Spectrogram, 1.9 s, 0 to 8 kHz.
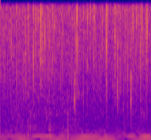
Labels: {"label": "biophony", "recorder": "SoundTrap 500"}
{"label": "biophony, midshipman", "recorder": "SoundTrap 500"}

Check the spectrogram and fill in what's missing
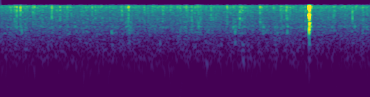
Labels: {"label": "ambient", "recorder": "HydroMoth"}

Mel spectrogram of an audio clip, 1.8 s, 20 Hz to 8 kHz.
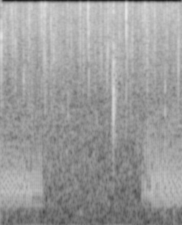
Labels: {"label": "biophony, croak", "recorder": "SoundTrap 500"}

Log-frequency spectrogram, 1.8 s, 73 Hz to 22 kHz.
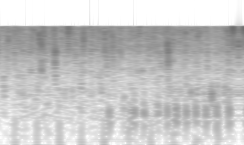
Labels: {"label": "biophony, crackle", "recorder": "SoundTrap 600"}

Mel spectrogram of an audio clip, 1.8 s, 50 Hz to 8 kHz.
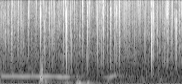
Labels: {"label": "biophony", "recorder": "SoundTrap 300"}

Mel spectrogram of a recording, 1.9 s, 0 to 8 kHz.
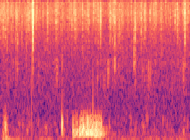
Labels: {"label": "biophony, growl", "recorder": "SoundTrap 600 or HydroMoth"}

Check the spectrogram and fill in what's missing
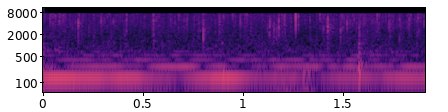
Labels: {"label": "biophony, midshipman", "recorder": "SoundTrap 500"}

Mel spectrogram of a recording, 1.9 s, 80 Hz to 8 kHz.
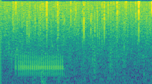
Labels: {"label": "biophony, croak", "recorder": "SoundTrap 500"}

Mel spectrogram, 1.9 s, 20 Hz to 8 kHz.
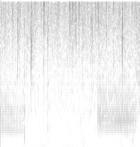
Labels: {"label": "biophony, croak", "recorder": "SoundTrap 500"}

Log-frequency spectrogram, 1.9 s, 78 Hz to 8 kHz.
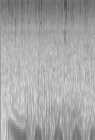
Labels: {"label": "biophony", "recorder": "SoundTrap 300"}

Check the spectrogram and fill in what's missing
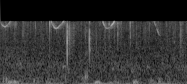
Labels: {"label": "biophony, dolphin", "recorder": "SoundTrap 500"}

